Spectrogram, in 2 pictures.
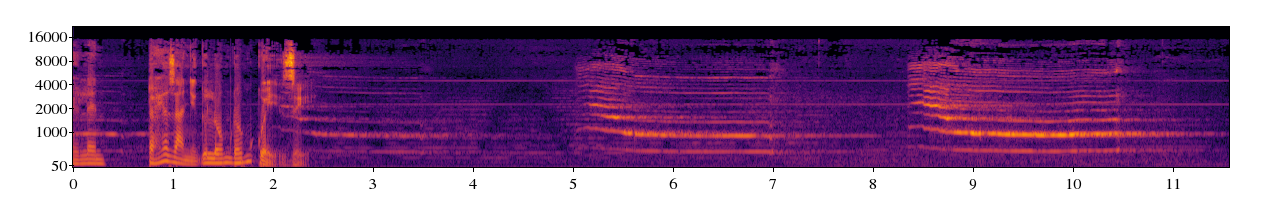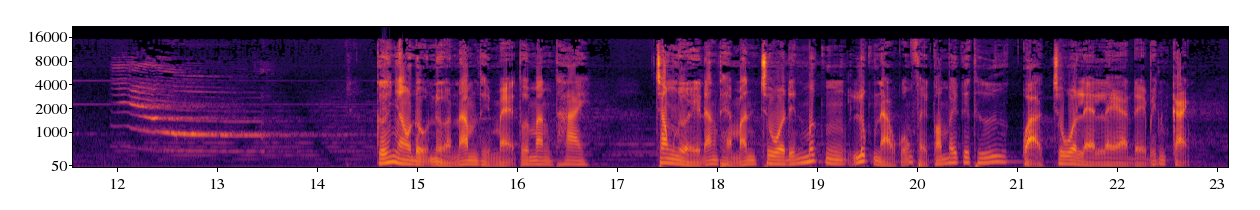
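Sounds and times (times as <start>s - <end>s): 
speech: 0.0s - 2.5s, 14.6s - 16.8s, 17.4s - 22.8s
black cat meowing: 2.0s - 3.8s, 5.0s - 13.8s.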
